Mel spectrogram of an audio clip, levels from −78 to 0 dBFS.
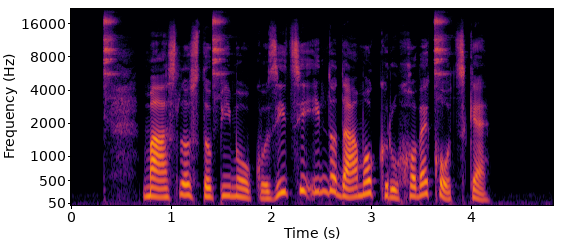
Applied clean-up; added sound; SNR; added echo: none; Tambourine; 10 dB; none.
